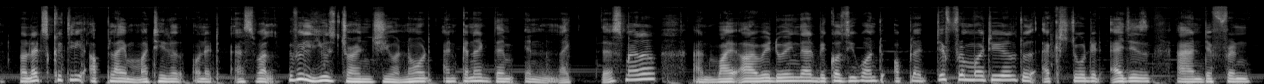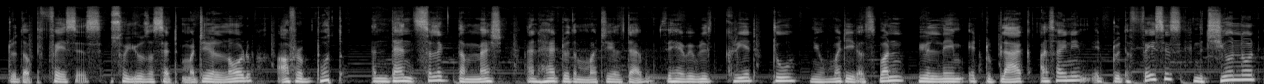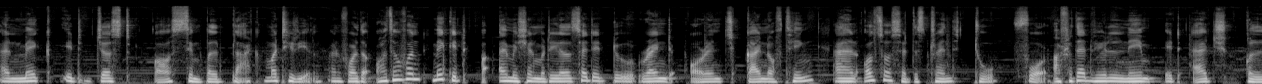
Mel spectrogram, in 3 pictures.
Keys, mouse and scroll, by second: 0.1 click, 0.4 shift+a, 3.6 click, 4.0 click, 4.9 click, 5.8 drag, 6.1 g, 6.4 click, 6.5 click, 6.7 shift+a, 6.8 click, 8.5 click, 9.1 shift+d, 10.2 click, 11.5 ctrl+s, 12.2 click, 12.6 click, 14.1 click, 18.5 click, 19.7 click, 20.7 click, 21.6 click, 21.7-23.3 drag, 24.1 click, 24.4 click, 25.9 click, 28.6 click, 29.6 click, 30.3-32.6 drag, 33.7-34.8 drag, 35.5 click.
